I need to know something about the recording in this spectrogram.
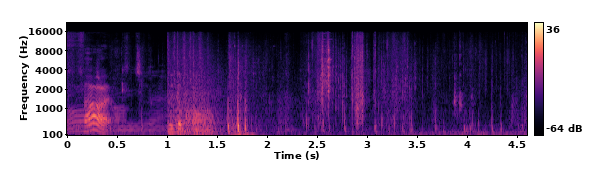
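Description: A rifle fires in short, sharp bursts.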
